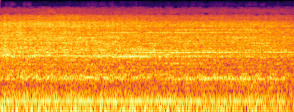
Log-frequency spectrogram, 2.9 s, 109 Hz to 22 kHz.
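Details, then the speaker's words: LT1 V8 after replacing a bad arcing spark plug wire that caused misfire and stalling: idles with even, steady low rumble and faint constant hum, no stumbles or misses, wire no longer arcing. "and here you can see that spark plug wire is not arcing and the car is idling smoothly"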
